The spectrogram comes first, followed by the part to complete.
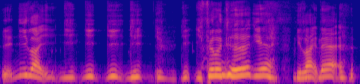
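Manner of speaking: high, loud, stammering, tongue-tied stutter. Retelling own awkward attempt at dirty talk: imitating own stuttering dirty talk. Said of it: "You over stuttering".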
